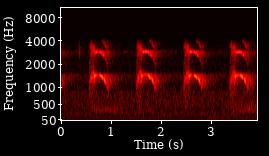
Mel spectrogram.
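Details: A Limpkin calls at night, giving four loud, wailing calls that rise and then fall, about one per second, with a faint hiss of background noise.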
